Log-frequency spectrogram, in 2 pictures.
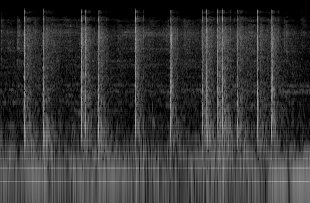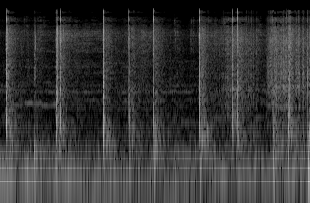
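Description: Aerial firework shells bursting in quick, irregular succession, many sharp bangs a second, over music with a deep bass playing as the pyromusical soundtrack.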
